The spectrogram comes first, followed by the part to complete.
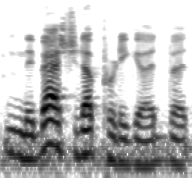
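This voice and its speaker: A man co-hosting a casual review podcast, rambling along haltingly and often repeating words as he goes. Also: fairly low pitch. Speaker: podcast co-host reviewing audio dramas.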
